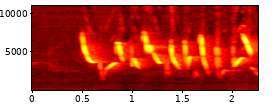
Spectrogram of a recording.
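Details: Singer canary of the Edel/Herda sanger type, whose song is described as having beautiful, luxurious rolls. After a short silence, a continuous run of crisp, high, rapidly repeated swooping notes.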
